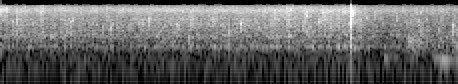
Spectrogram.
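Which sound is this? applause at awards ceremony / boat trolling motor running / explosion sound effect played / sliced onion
sliced onion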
